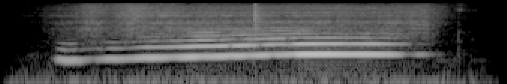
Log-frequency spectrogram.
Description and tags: Sound of one siren, only once
alarm, siren, alert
